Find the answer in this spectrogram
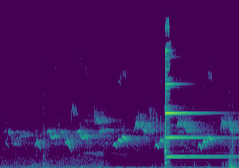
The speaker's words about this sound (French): Le son des vélos qui dévalent une pente en roue libre, le chant des oiseaux et surtout aucun bruit de moteur. Les participants au Slow Up ont pu profiter d'une journée quasiment sans voiture ce dimanche.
